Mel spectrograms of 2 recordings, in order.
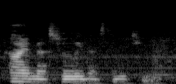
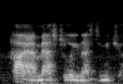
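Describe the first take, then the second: First: The voice sounds weak, passive and scared. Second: The voice sounds confident and friendly. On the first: The speaker calls it wrong. "Weak, passive, scared" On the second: The speaker calls it right. "that's great"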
